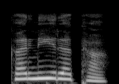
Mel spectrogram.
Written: ಕರ್ಣೀರಥ

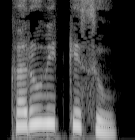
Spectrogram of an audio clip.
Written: ಕರುವಿಕ್ಕಿಸು

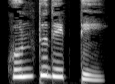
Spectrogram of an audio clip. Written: ಕುಂಟುದಿಟ್ಟಿ

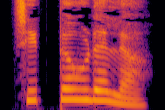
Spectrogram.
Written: ಚಿಟ್ಟೌಡಲ

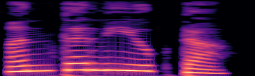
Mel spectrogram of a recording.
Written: ಅಂತರ್ನಿಯುಕ್ತ

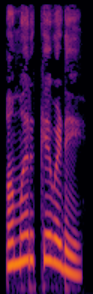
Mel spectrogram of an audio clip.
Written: ಅಮರ್ಕೆವಡೆ

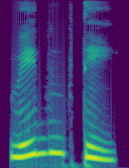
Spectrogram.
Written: ವಿಜ್ಞಪ್ತಿ

